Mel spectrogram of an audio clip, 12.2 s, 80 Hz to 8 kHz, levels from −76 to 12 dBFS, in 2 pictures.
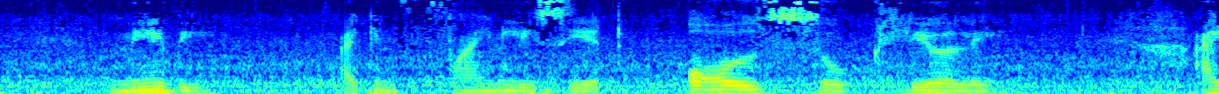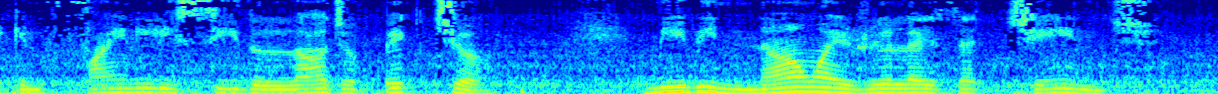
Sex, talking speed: male, 110 wpm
